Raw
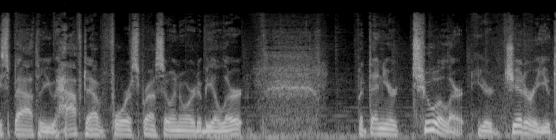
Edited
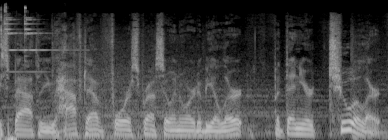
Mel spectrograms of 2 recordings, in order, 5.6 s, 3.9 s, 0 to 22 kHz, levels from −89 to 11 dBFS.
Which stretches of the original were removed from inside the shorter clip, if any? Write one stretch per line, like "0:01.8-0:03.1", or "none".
0:02.6-0:03.4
